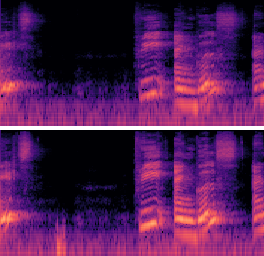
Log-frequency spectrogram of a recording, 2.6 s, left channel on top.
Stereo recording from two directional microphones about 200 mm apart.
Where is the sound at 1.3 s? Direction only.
35° right (ahead or behind).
